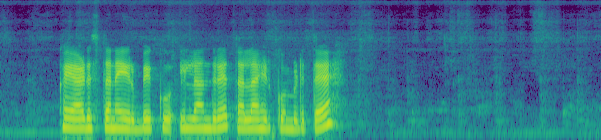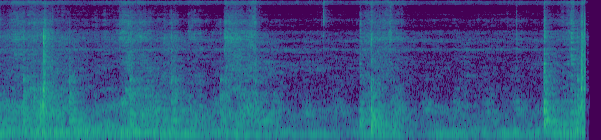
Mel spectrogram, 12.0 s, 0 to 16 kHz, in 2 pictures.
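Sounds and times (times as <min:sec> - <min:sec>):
ladle stirring in steel pot: 0:00.0 - 0:11.9
ladle tapping pot: 0:03.6 - 0:08.8, 0:11.2 - 0:11.9.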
